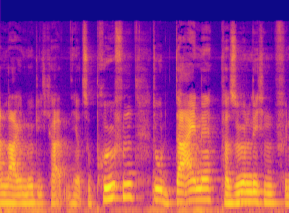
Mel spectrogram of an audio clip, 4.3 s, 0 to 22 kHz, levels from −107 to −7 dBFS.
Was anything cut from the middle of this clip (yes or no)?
yes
